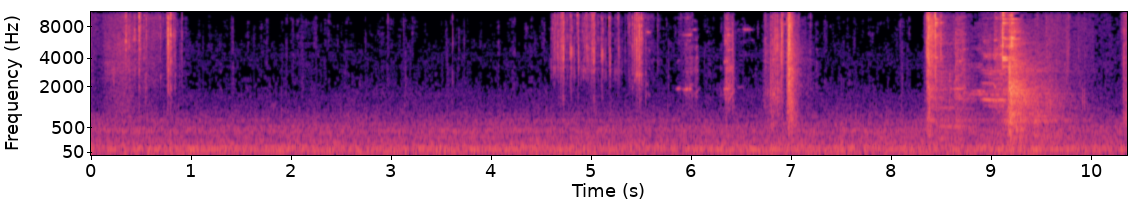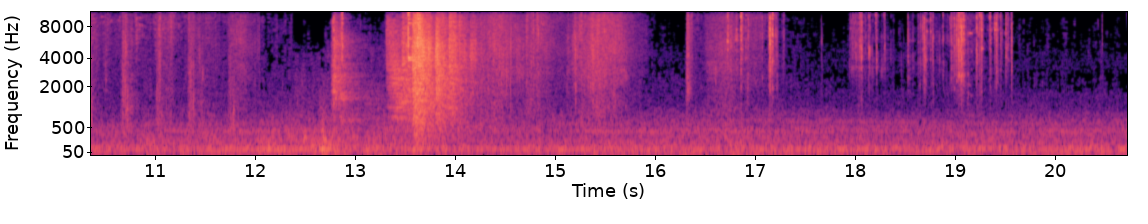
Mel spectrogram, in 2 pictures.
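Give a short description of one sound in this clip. A lock pick scrapes and clicks inside a metal lock.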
